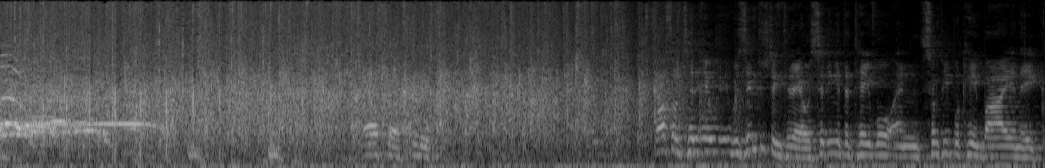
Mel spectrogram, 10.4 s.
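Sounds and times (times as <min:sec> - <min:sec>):
audience applause: 0:00.0 - 0:07.2
speech: 0:03.9 - 0:04.6, 0:06.7 - 0:10.4.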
